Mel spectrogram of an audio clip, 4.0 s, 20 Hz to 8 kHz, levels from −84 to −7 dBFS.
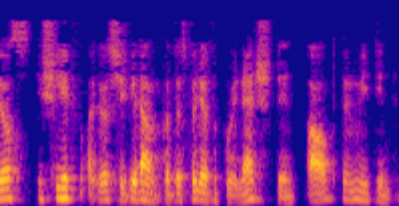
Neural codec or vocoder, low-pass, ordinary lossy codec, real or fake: codec, 16 kHz, 0.5 kbps, FunCodec, trained on LibriTTS, 25 frames a second; 7.2 kHz; MP3, 24 kbps; fake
